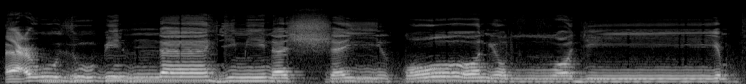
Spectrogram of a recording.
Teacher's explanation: Getarannya ro tidak boleh seperti R, kasar seperti R, seperti huruf R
